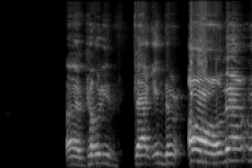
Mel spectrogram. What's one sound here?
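A middle-aged man talks and laughs into a microphone on an online call.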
